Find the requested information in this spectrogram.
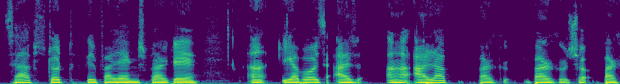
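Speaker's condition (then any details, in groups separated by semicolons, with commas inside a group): Joubert syndrome; present from birth; age 29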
